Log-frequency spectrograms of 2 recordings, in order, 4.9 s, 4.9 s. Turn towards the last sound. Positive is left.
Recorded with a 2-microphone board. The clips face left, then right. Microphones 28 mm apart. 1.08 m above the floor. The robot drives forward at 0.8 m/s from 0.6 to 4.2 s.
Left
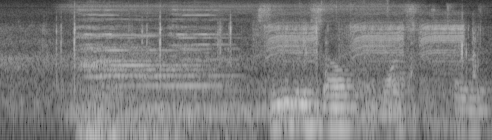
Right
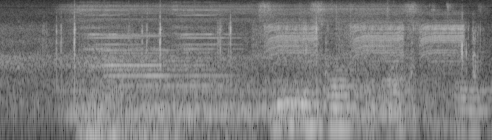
turn(degrees=30)  # may be behind; listen again after turning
